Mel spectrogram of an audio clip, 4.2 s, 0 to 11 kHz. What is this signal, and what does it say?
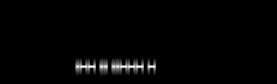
Morse code, heard as a keyed tone, about 40 wpm, 700 Hz. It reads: WI2T
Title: USA Call Signs - 4 Characters - Repeated 2x - 40wpm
